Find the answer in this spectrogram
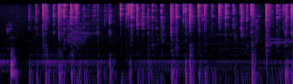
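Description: Typing on a computer keyboard: a quick, uneven run of keystrokes over a steady low hum.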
